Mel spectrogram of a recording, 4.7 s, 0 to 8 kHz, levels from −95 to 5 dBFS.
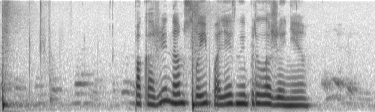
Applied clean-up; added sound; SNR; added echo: none; Snare drum; 9 dB; none.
